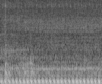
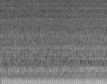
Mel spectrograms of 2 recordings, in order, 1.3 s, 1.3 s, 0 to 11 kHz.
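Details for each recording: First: Smart ForTwo 450 with rebuilt engine, gear-change problem just solved, at idle: steady idle with a faint constant whir seemingly from the alternator belt and alternator area. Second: Smart ForTwo 450, rebuilt engine, idling with the alternator belt removed: steady, even low idle with no high whine, so the whine comes from the alternator, water pump or pulley; normal idle without whine.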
